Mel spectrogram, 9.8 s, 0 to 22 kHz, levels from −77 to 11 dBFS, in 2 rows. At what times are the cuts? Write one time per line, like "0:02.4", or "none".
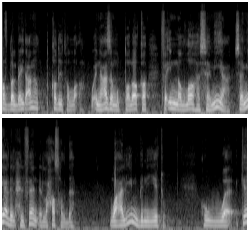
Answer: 0:01.7
0:04.6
